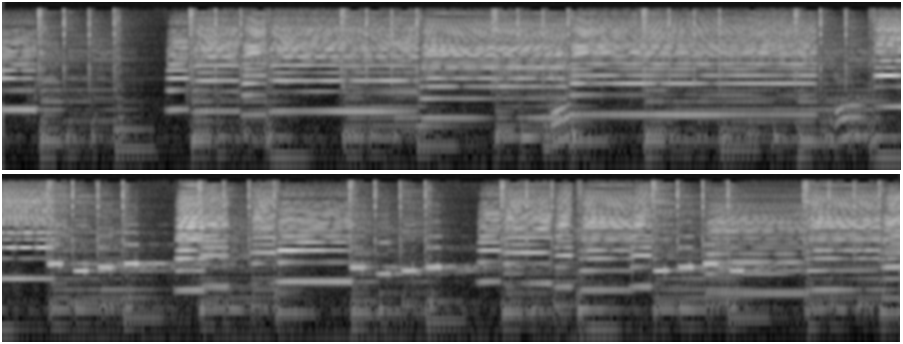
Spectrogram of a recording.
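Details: Indoor scene with a rescued black-and-white cat resting on a person's feet, covered by accordion-like instrumental music with sustained melodic notes and faint speech, no animal voice heard.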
